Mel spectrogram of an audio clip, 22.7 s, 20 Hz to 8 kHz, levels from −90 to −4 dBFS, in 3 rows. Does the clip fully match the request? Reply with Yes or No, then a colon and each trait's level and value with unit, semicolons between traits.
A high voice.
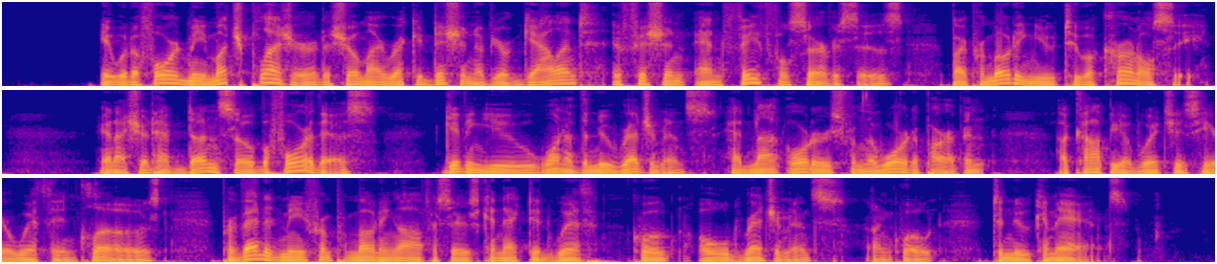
No: very low, 85 Hz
